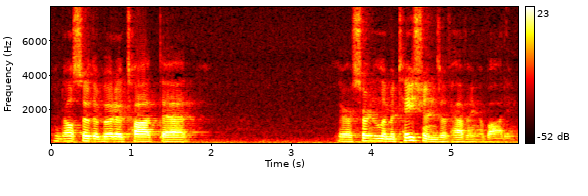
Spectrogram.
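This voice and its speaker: Man guiding meditation in an echoey room. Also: mid-range voice. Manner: measured, gentle instruction with long pauses. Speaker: meditation teacher. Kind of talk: guided meditation instruction. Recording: roomy, echoing space.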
